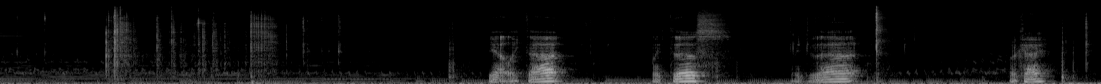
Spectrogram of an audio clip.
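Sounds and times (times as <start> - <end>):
plastic bricks clicking: 1.1 - 3.8.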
